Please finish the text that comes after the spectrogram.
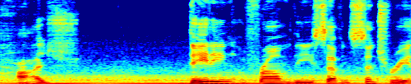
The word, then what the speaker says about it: Hajj: Only Muslims are allowed in the city, with millions arriving for the annual pilgrimage, pronounced Hajj.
